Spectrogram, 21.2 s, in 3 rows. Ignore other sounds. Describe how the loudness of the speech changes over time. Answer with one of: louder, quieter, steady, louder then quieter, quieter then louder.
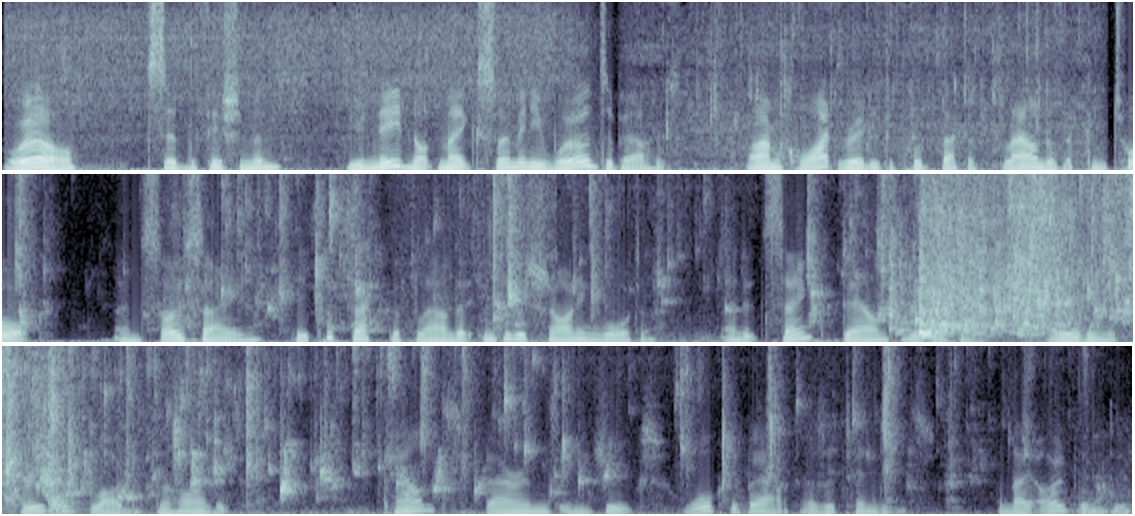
quieter.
